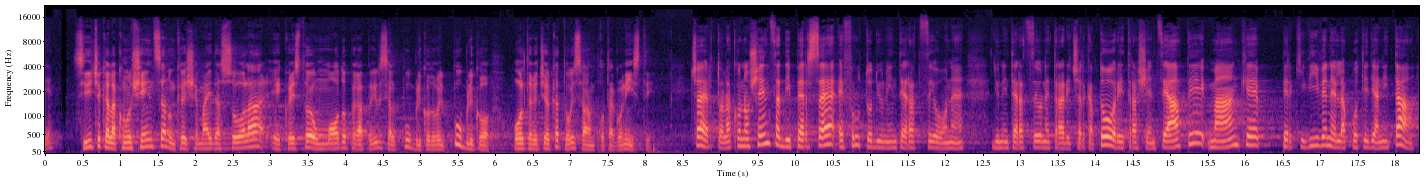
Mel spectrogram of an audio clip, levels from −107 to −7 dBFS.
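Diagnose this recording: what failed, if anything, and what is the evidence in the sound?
Nothing in the chain seems to have failed here, since no stage from the wiring through to playback leaves any audible trace of trouble at any point in the recording.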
